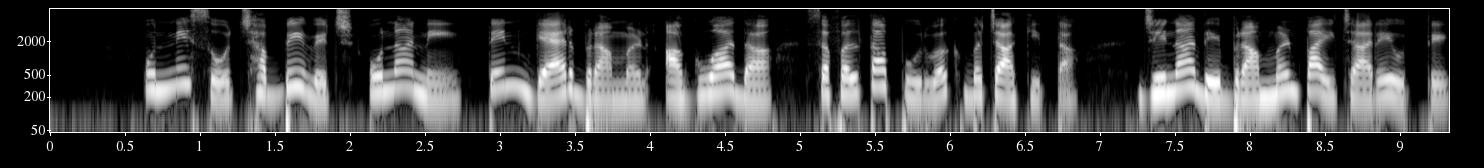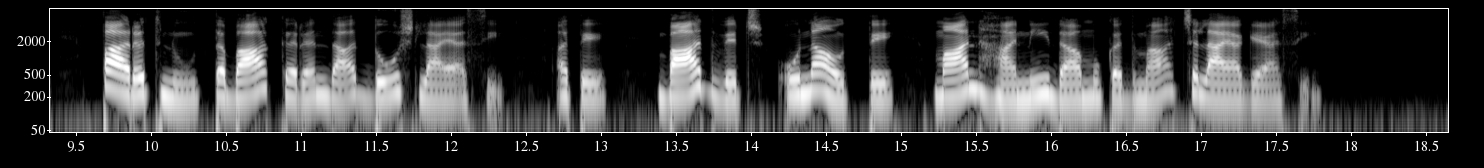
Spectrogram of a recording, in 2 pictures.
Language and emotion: Punjabi, neutral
